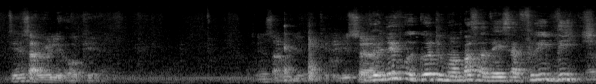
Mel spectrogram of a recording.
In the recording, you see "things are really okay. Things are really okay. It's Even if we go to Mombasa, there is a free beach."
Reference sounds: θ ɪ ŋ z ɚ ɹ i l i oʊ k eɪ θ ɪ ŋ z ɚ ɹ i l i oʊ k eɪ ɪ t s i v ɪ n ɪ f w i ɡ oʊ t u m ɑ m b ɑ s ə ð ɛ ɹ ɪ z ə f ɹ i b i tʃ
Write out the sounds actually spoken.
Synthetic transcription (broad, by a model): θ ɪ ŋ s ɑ ɹ i l i oʊ k eɪ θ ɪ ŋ s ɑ ɹ i l i oʊ k eɪ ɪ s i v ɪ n ɪ f w i ɡ oʊ t u m ɑ m b ɑ s ə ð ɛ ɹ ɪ s ə f ɹ i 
